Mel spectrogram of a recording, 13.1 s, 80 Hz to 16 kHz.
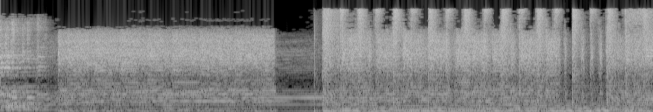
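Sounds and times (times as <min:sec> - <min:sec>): electric guitar music: 0:00.0 - 0:13.0.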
